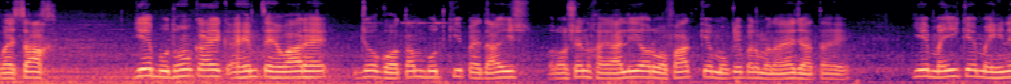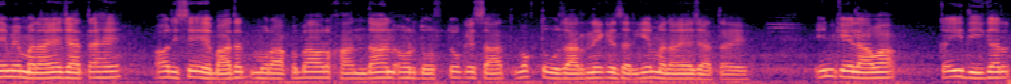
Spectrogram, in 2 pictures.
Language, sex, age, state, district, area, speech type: Urdu, male, 18-30, Maharashtra, Nashik, urban, spontaneous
